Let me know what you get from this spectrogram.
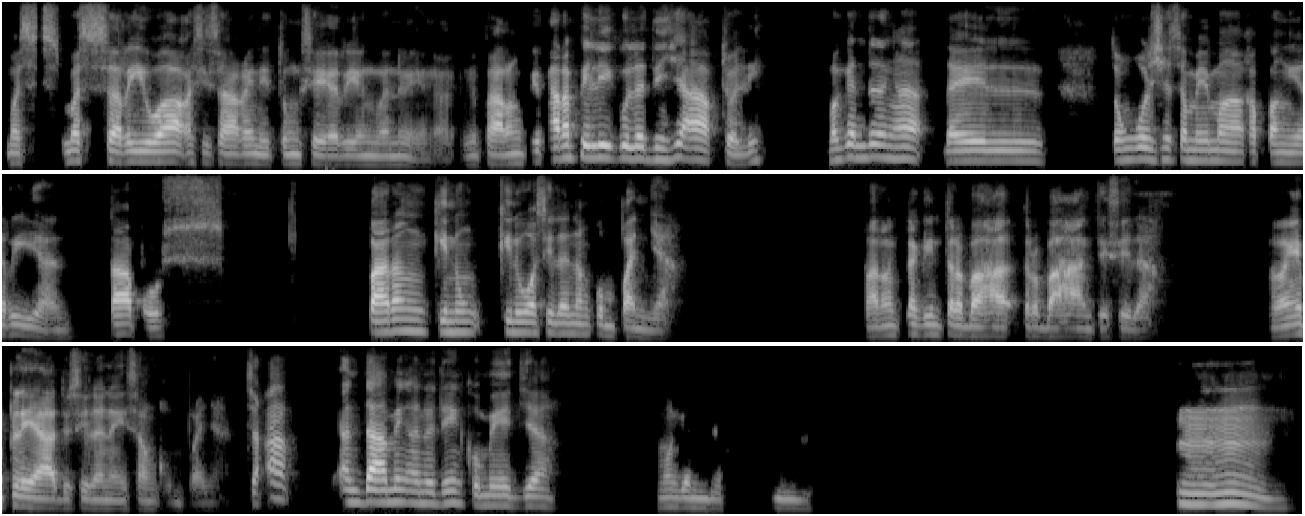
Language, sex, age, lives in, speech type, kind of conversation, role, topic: Filipino, male, 45-49, Philippines, conversation, unstructured, none, Ano ang huling pelikulang napanood mo, at bakit mo ito nagustuhan?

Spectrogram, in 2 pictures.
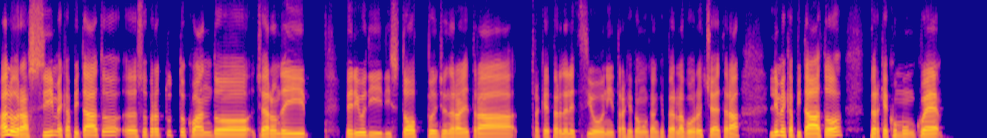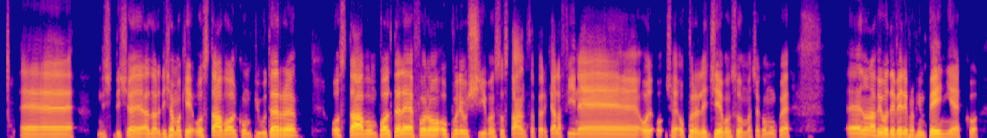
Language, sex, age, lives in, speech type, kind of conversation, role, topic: Italian, male, 20-24, Italy, conversation, podcast, guest, Come gestisci l’uso dello schermo e del telefono appena ti svegli?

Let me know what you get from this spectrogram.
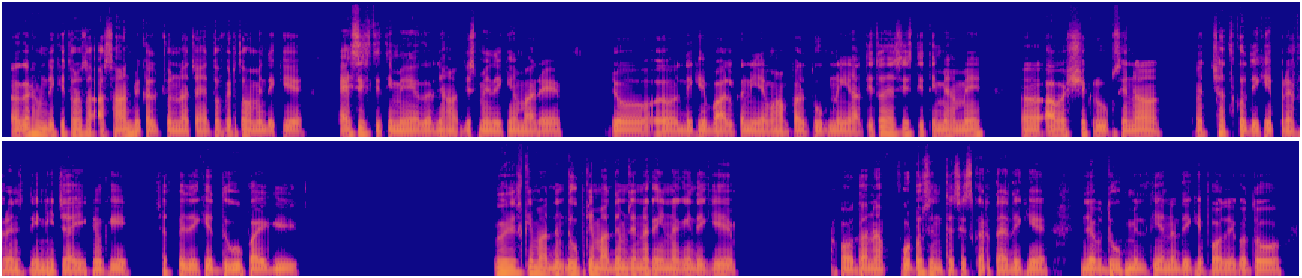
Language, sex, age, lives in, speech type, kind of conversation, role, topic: Hindi, male, 55-59, India, conversation, podcast, guest, छत या बालकनी में बागवानी कैसे शुरू करें?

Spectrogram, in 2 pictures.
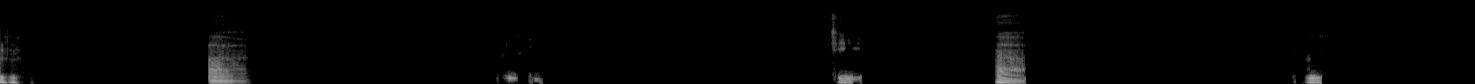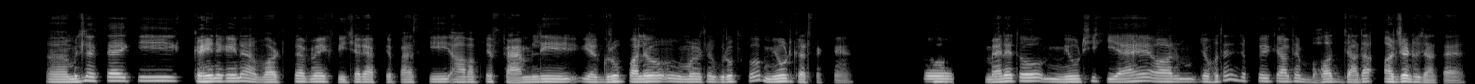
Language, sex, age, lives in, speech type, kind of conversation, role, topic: Hindi, male, 30-34, India, conversation, podcast, guest, Mindful scrolling ka matlab kya hai, aur iski practice kaise karein?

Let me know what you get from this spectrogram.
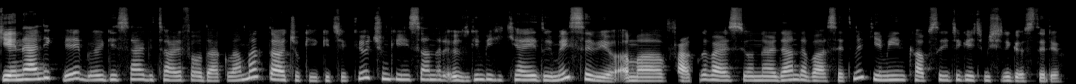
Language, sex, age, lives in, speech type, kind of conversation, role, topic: Turkish, female, 30-34, Netherlands, read, expert-assistant, expert, Bir ülkenin kimliğini şekillendirmede, gelenekleri korumak mı yoksa yeni kültürlere açık olmak mı daha etkili olur?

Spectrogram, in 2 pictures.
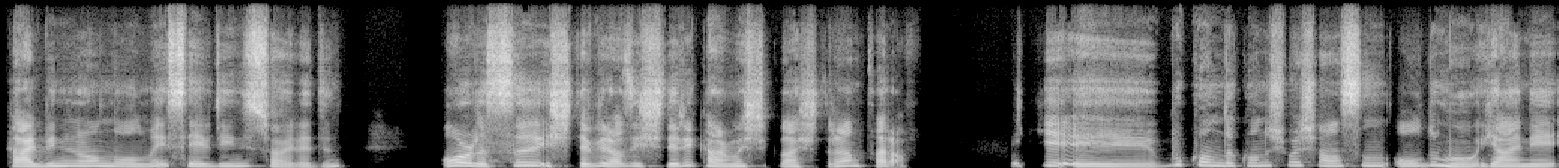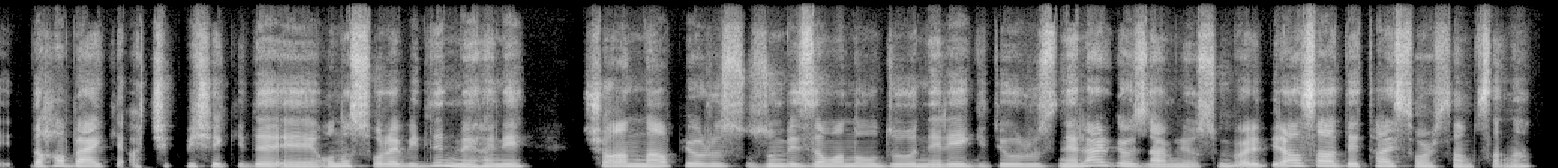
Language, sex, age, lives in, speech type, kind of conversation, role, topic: Turkish, female, 30-34, Bulgaria, conversation, advice, advisor, İşimde aldığım eleştirileri kendimden ayrı tutmayı nasıl öğrenebilirim?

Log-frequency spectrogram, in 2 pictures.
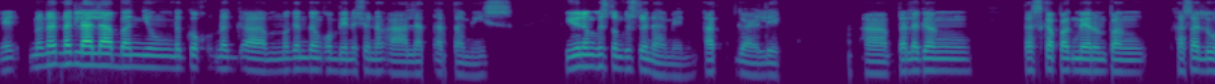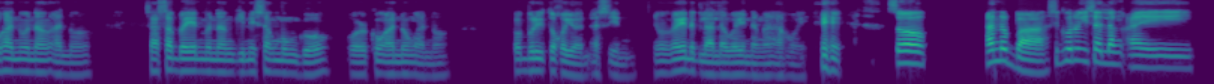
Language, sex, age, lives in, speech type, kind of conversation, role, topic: Filipino, male, 40-44, Philippines, conversation, unstructured, none, Ano ang palagay mo sa labis na paggamit ng artipisyal na pampalasa sa pagkain?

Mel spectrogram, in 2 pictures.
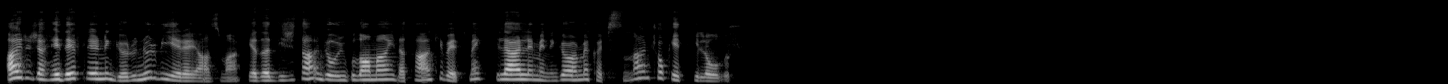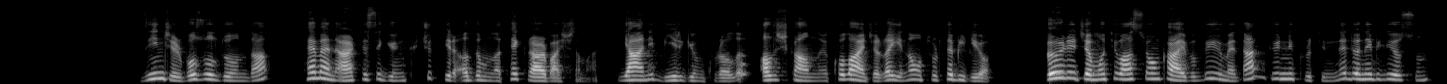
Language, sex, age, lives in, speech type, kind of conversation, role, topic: Turkish, female, 45-49, Netherlands, read, expert-assistant, expert, Yoğun iş temposunda tükenmişlik yaşamadan üretken kalmak mümkün mü? Dengeli bir hayat için hangi pratik adımlar atılabilir?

